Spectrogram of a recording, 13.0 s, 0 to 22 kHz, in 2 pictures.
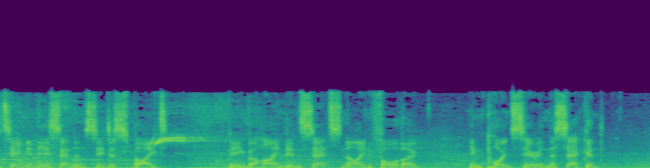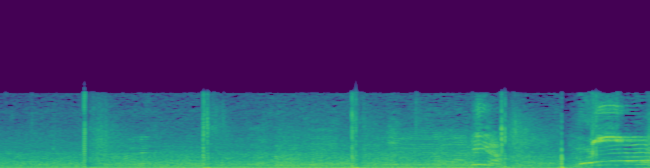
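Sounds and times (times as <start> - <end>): crowd murmur: 0.0 - 12.3.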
